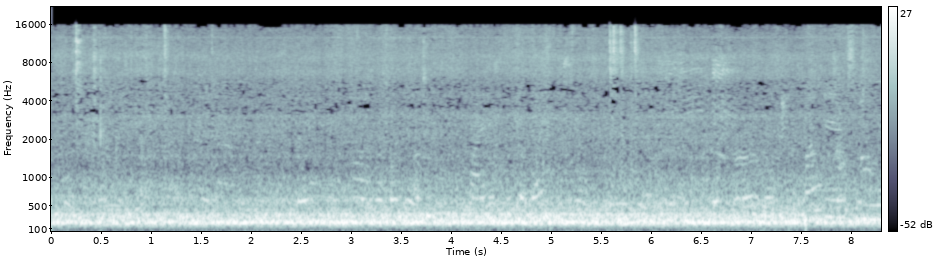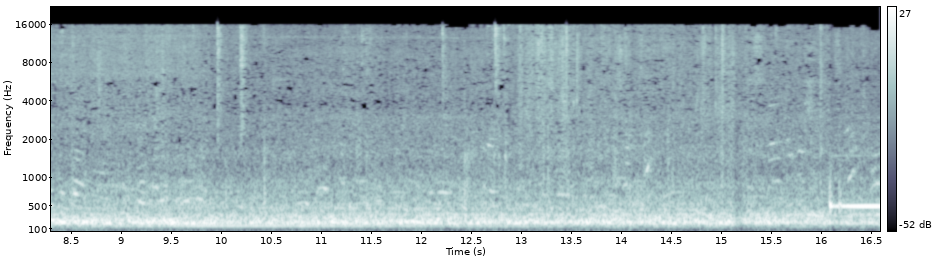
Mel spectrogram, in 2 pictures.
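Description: Steady low hum inside a parked airliner's cabin, with indistinct voices and a few light clicks over it.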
